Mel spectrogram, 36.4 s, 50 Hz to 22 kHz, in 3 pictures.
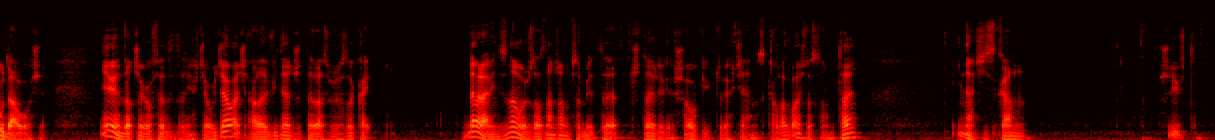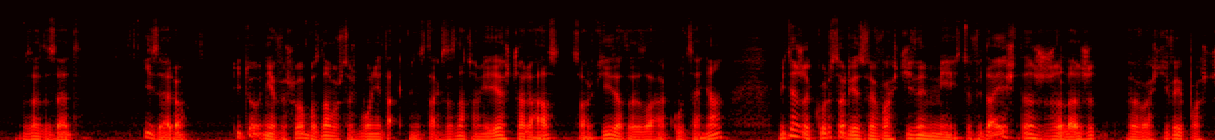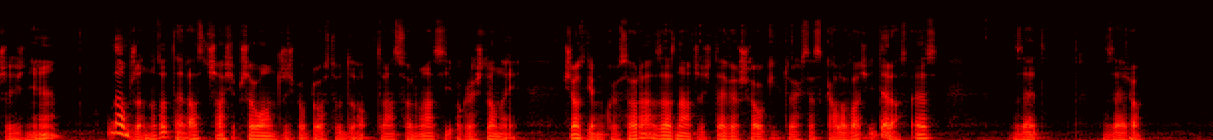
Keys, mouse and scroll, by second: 0.5-2.3 middle drag, 5.4-7.2 middle drag, 7.2 click, 7.3 middle click, 7.3 click, 7.5 middle click, 7.5 click, 7.7-10.1 middle drag, 11.5 s, 16.0-18.8 right drag, 16.9-20.5 middle drag, 23.3-24.7 middle drag, 27.9 ., 30.8-32.0 drag, 33.2 s.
